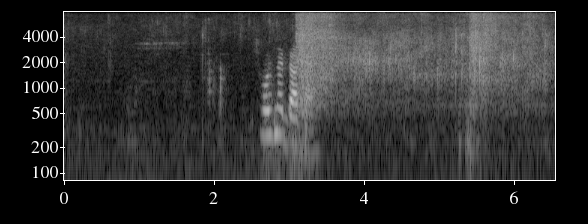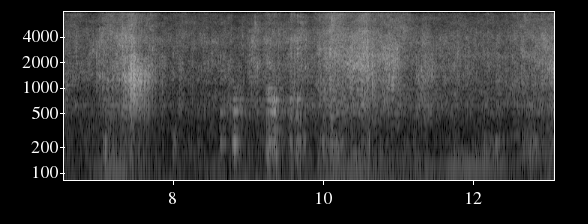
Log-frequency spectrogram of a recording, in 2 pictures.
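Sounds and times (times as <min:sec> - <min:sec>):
vegetables sizzling in a wok: 0:00.0 - 0:13.0
spatula stirring in a wok: 0:03.6 - 0:13.0.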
